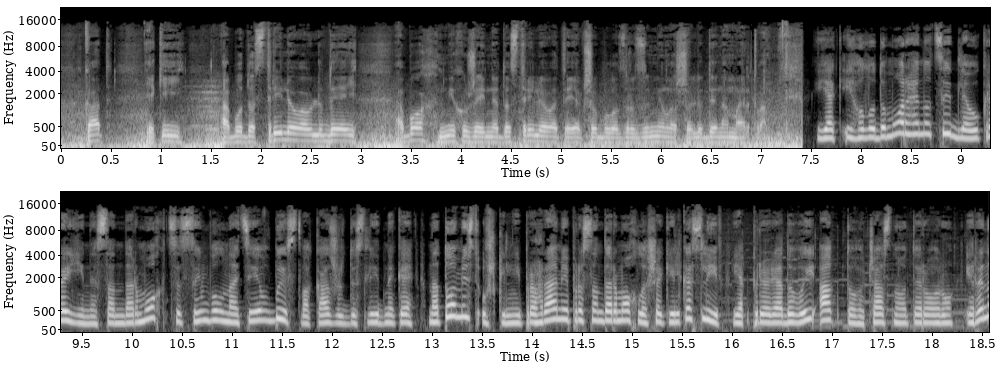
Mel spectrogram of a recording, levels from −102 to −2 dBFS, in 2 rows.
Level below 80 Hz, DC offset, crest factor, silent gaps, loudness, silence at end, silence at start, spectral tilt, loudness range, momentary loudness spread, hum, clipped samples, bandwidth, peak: -32 dBFS; under 0.1%; 16 dB; none; -24 LUFS; 0 s; 0 s; -6 dB/octave; 2 LU; 4 LU; none; under 0.1%; 15.5 kHz; -8 dBFS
